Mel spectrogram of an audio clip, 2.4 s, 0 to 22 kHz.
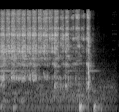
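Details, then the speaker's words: Lapping a valve on cylinder two of a rebuilt 1976 Porsche 912E Type 4 2.0 head (VW Type 4 design): rhythmic back-and-forth rasping strokes growing quieter and smoother, the tone sought as the valve face beds properly into its seat. "and as you do this it starts to hear and get quieter and quieter and that's what you're after you're after that tone"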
